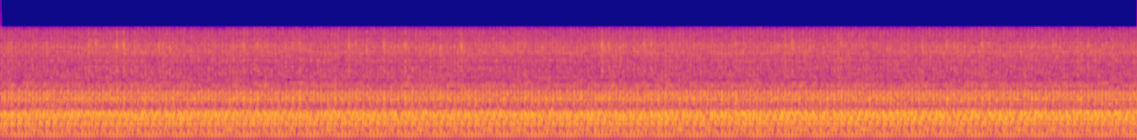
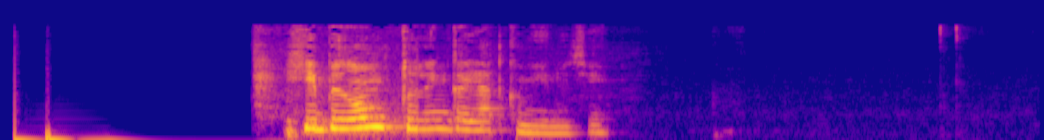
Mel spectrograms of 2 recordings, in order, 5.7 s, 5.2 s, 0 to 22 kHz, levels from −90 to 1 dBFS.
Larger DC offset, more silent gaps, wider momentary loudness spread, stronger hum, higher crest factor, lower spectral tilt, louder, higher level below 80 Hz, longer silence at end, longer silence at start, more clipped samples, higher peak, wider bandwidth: neither; neither; second, 1 LU vs 24 LU; neither; second, 14 dB vs 20 dB; second, -3 dB/octave vs -5 dB/octave; about the same, -17 LUFS vs -16 LUFS; about the same, -48 dBFS vs -44 dBFS; second, 0 s vs 2.2 s; about the same, 0 s vs 0.05 s; neither; second, -4 dBFS vs 0 dBFS; about the same, 11 kHz vs 11.5 kHz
